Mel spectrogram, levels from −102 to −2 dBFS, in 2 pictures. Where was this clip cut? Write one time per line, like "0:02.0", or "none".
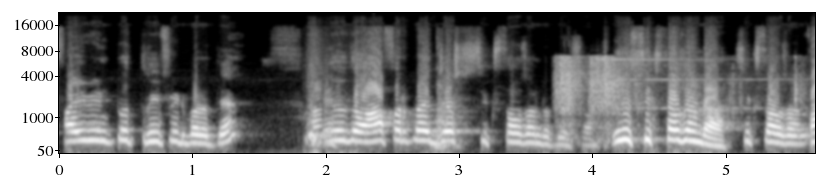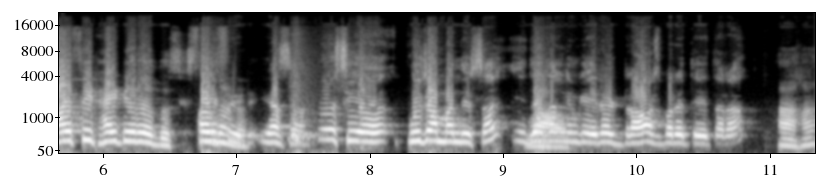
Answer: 0:01.9
0:07.7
